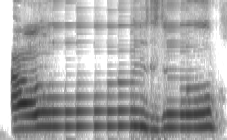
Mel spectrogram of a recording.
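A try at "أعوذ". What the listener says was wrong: আরেকটু আওয়াজ কমাইতে হবে হালকা। আউযু আউযু নো আউযু খুব খেয়াল করতে হবে। আউ লু জিব্বার আগা দাগেতে রাগা আউযু বিল্লাহি মিনাশ শাইতানির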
